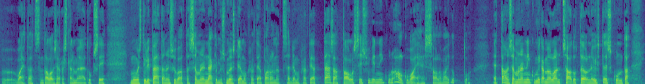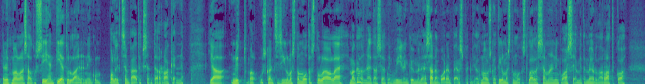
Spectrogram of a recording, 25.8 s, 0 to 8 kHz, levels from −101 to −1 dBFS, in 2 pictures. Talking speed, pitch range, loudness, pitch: 185 wpm, 105-130 Hz, -24 LUFS, 110 Hz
